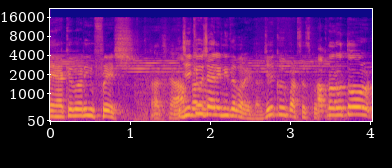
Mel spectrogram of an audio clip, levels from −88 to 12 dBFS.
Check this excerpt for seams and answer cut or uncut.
uncut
